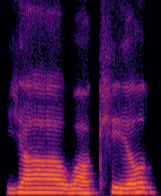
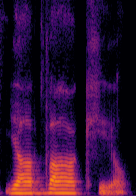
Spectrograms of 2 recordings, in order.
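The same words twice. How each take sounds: First: The consonant before 'akil' is a w sound. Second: The consonant before 'akil' is a v sound.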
